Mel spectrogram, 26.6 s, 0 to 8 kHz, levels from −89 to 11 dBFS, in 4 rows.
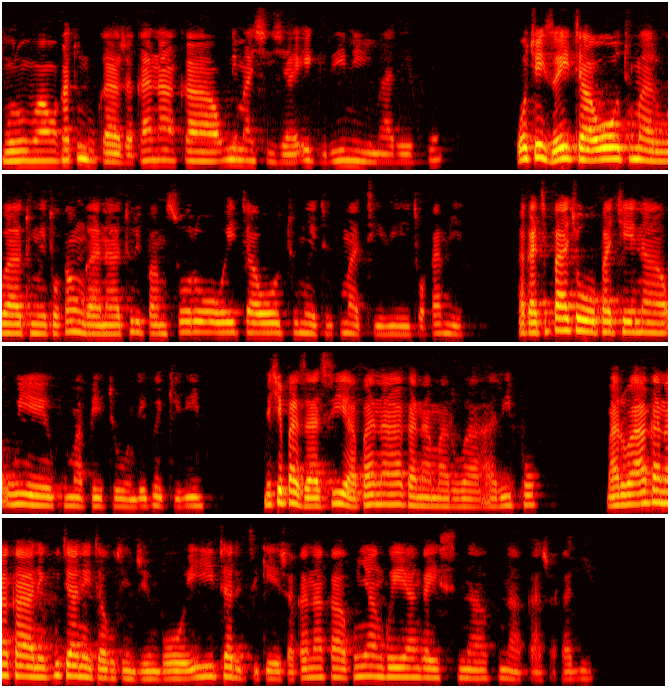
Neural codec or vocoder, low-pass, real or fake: none; 7.2 kHz; real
